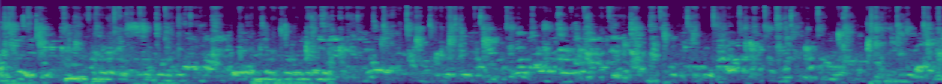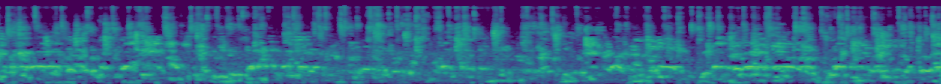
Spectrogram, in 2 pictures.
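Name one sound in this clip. A crowd of women and men pray aloud at once, their voices overlapping and rising with fervour.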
